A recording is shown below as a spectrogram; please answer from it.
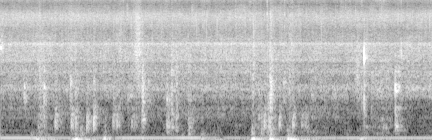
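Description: Butter melting and sizzling with Red Russian kale in a pan, a soft steady fry with a few brief scrapes and clinks of stirring, fairly quiet throughout, with no talk.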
